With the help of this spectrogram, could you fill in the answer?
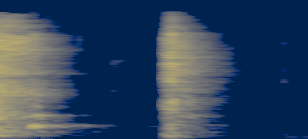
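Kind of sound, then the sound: human body sound, cough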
